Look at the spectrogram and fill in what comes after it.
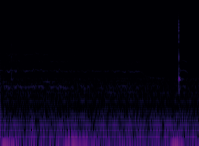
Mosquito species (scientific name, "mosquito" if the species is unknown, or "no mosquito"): Culex pipiens complex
